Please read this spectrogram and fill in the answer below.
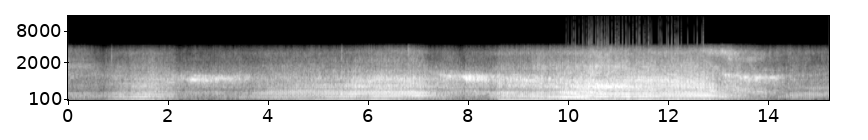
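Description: Scania 164 580's V8 diesel truck engine accelerating toward and past, its note climbing in stages with brief breaks between them as it pulls through the gears. It grows loudest as the truck goes by near the end, then drops away.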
